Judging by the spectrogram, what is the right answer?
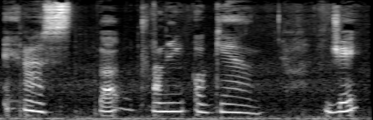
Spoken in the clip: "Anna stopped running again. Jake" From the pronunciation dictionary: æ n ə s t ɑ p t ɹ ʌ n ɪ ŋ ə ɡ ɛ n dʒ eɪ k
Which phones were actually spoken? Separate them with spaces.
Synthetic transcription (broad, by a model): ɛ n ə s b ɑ t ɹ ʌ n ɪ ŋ ə ɡ ɛ n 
